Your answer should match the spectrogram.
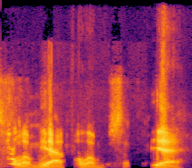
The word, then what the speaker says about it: Fulham: Yeah, Fulham. Yeah. You don't say like West Ham, but Fulham. It's like Fullum.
